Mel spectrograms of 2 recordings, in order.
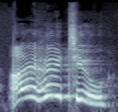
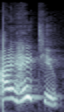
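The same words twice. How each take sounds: First: It is said gently, without force. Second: It is said forcefully, with quick breath.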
